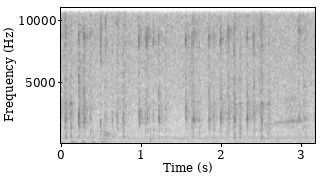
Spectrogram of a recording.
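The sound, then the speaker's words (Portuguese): Rapid, steady clacking of keys on a gaming keyboard, fairly loud, with dense overlapping keystrokes continuing throughout and no one speaking. “Eu, eu, eu, eu, realmente gostaria de entender das pessoas que usam esse teclado gamer, né?”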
